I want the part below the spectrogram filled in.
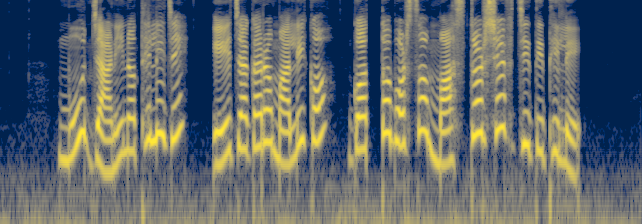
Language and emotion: Odia, surprised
